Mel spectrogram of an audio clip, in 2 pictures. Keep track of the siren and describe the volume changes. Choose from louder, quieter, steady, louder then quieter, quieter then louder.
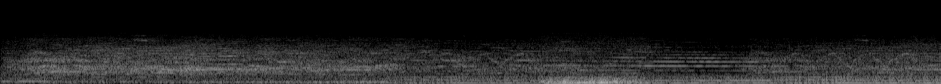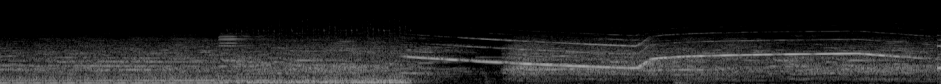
louder.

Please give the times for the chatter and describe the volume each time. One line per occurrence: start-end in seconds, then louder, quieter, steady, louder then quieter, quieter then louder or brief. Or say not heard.
0.0-18.7 quieter then louder.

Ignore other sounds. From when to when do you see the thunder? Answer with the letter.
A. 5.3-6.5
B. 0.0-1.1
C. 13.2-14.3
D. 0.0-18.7
A.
